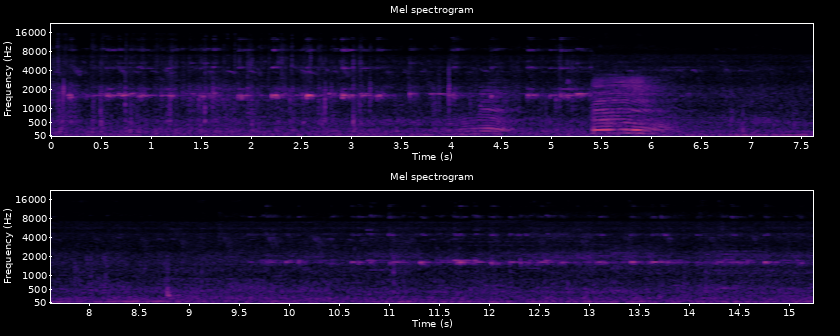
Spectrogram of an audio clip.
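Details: A farmer walks a Hallikar ox pair through Tumkur City. One deep, harmonic-rich moo swells and then ends abruptly after about two seconds near mid-clip. A steady high ringing tone, street noise and scattered clatter continue throughout.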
